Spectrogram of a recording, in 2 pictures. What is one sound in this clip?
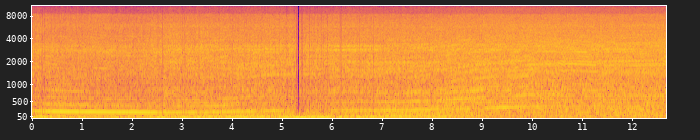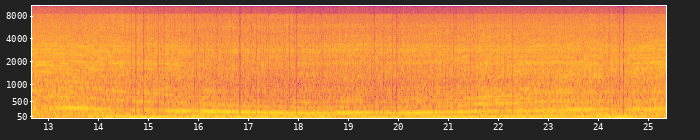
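A motorcycle engine roars, its pitch rising and falling as the bike speeds up and slows down.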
